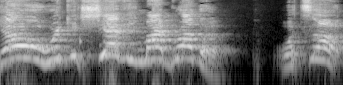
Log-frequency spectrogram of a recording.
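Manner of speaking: high, loud shouted voice.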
